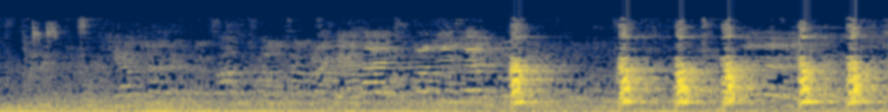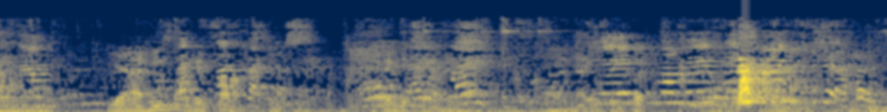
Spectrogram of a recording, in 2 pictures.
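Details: Dog during Thursday night agility training, giving a quick run of five or six sharp barks roughly one a second, amid background music, a steady low hum and people talking, followed by one more bark near the end.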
